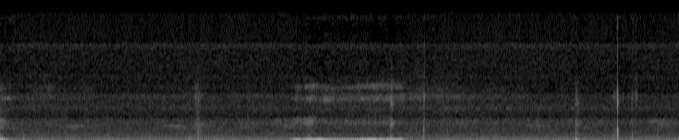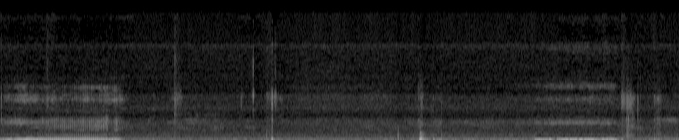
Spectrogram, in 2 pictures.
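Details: Milo, a female French Bulldog asleep on a bed, snores three times in about fourteen seconds: low, rough, rumbling breaths, each lasting about a second, separated by long quiet pauses with faint rustles.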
